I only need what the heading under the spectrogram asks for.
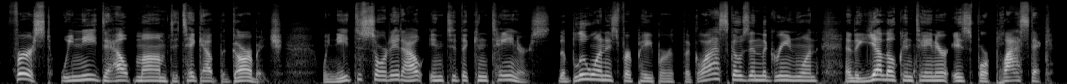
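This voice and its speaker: Narrator as a pompous high-voiced toy hedgehog. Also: expressive, moderate pace, pushed and bright, no echo, clean studio sound. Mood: important, instructive. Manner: pompous, precise. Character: self-important, dutiful toy hedgehog who loves rules.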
